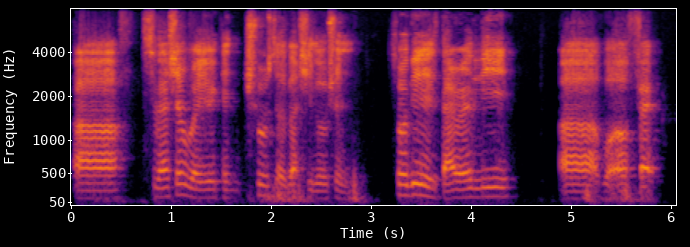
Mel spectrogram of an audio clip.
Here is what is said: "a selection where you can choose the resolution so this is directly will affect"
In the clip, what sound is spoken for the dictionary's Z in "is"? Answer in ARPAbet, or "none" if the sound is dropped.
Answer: S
